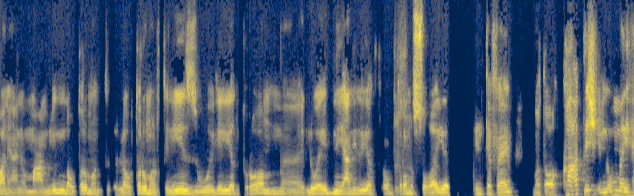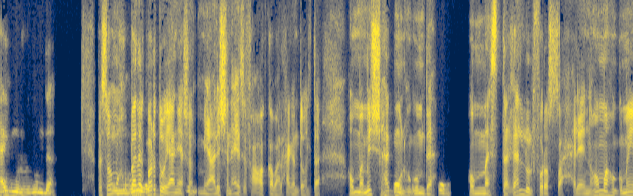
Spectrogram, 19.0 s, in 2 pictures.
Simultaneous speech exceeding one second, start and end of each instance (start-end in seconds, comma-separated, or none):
none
